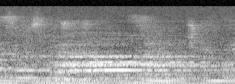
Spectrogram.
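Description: Worship music with several voices singing together in long held chords.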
